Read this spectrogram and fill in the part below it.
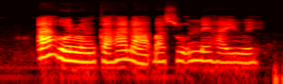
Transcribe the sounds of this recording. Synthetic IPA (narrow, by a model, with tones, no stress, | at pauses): a˦ɦʊ˨ɾʊ˨m̩˨ka˨ɦa˦na˨a˨k͡pa˦sʊ˦n̩˦ne˦ɦa˦i˦we˦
